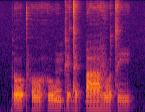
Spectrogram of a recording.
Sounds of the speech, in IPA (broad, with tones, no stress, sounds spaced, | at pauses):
ɾ oː˦ pʰ oː˨ h u˦ w ũ˨ k ɪ˦ d ɛ˨ k͡p aː˨ v o˦˨ t͡s iː˦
